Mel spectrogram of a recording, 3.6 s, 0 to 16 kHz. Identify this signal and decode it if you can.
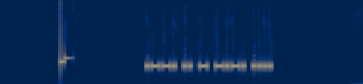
Morse code, heard as a keyed tone, about 46 wpm, 700 Hz. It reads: PITCH
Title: Sentences from Top 1300 Words - New Word Drill Alt - 45wpm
